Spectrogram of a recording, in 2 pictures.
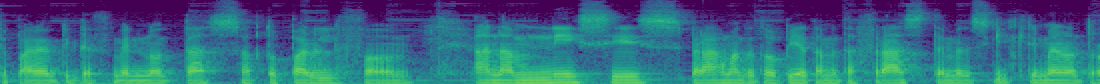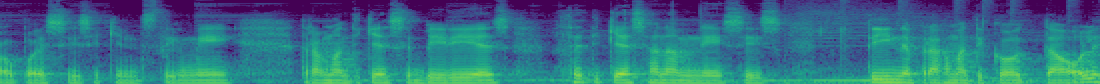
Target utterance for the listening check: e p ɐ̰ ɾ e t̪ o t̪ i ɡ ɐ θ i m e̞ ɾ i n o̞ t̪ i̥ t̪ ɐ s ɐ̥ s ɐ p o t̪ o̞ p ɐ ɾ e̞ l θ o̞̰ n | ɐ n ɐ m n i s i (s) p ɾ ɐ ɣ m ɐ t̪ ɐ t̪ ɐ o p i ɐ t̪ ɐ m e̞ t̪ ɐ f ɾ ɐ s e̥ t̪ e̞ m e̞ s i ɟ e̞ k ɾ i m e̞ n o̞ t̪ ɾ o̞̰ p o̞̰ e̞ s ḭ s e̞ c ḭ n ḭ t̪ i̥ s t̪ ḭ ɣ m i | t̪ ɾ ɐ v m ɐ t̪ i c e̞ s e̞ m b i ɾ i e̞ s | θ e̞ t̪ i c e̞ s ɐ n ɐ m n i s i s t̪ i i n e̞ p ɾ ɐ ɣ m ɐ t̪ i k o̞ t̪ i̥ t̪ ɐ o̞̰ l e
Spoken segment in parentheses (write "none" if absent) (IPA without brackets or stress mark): s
